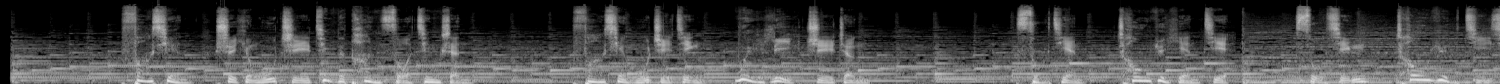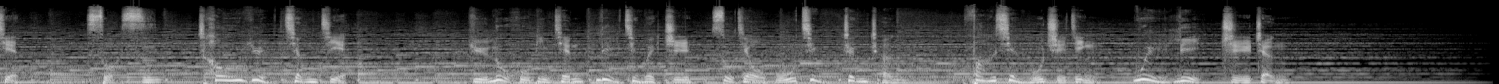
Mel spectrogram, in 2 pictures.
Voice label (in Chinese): 男 品质宣传; 路虎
